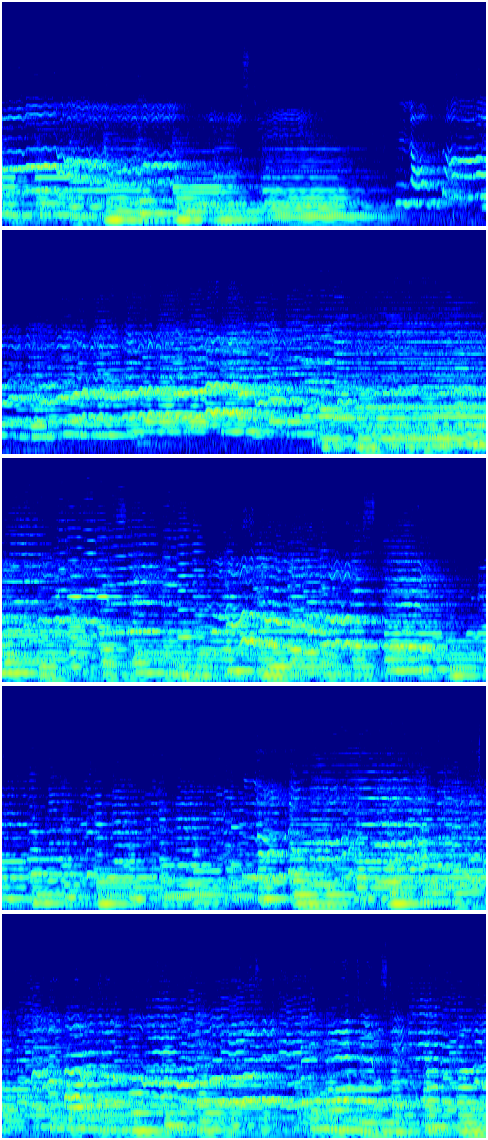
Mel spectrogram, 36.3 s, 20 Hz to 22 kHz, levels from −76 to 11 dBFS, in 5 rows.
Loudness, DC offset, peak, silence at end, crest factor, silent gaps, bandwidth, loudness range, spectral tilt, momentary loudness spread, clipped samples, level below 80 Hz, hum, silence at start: -29 LUFS; under 0.1%; -12 dBFS; 0 s; 18 dB; none; 13 kHz; 6 LU; -7 dB/octave; 9 LU; under 0.1%; -48 dBFS; none; 0 s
